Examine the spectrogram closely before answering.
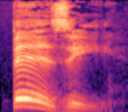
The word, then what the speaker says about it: busy: but a fist again another word that isn't pronounced the way that it's spelled bizy the spelling doesn't reflect the pronunciation breakfast this spelling does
